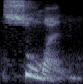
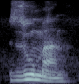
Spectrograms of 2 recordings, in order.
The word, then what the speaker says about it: suman: Siopao, siomai, Zuman. It's not Zuman. It's Suman.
